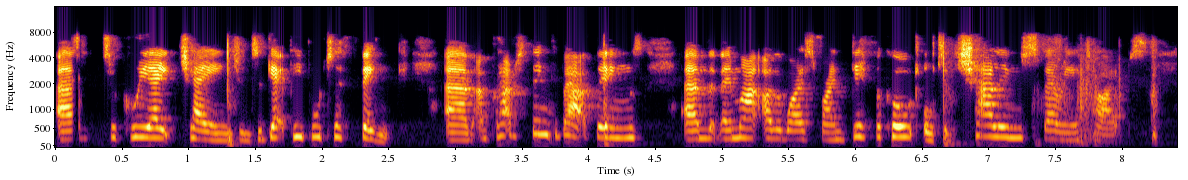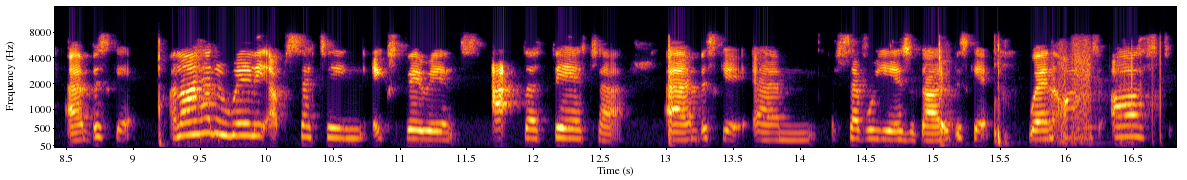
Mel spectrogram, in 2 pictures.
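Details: Adult woman diagnosed with Tourette syndrome at age 20, with involuntary vocal tics such as repeated 'biscuit', 'hedgehog' and 'cat' interrupting her speech; vocal tics (Tourette syndrome).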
